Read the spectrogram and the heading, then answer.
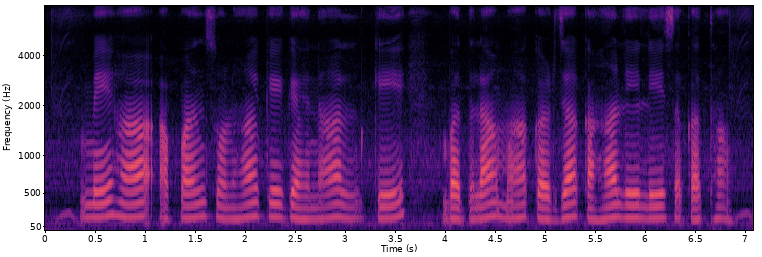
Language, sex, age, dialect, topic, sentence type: Chhattisgarhi, female, 31-35, Western/Budati/Khatahi, banking, statement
